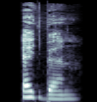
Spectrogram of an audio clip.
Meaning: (adverb) 1. at the same time, also, simultaneously 2. in one piece, in one block, whole; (numeral) inessive of egy
- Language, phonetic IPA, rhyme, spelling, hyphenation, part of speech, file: Hungarian, [ˈɛɟbɛn], -ɛn, egyben, egy‧ben, adverb / numeral, Hu-egyben.ogg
